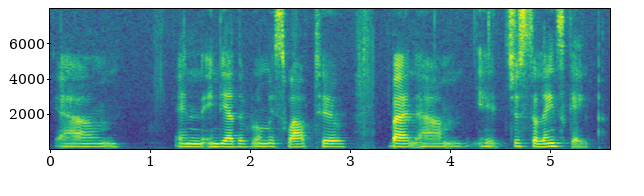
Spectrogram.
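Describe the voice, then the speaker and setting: A woman with an Italian accent at a fairly slow pace. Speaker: painter. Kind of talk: casual interview conversation. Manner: hesitant, many fillers.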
